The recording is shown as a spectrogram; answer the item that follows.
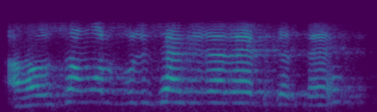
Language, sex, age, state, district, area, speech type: Odia, female, 60+, Odisha, Angul, rural, conversation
